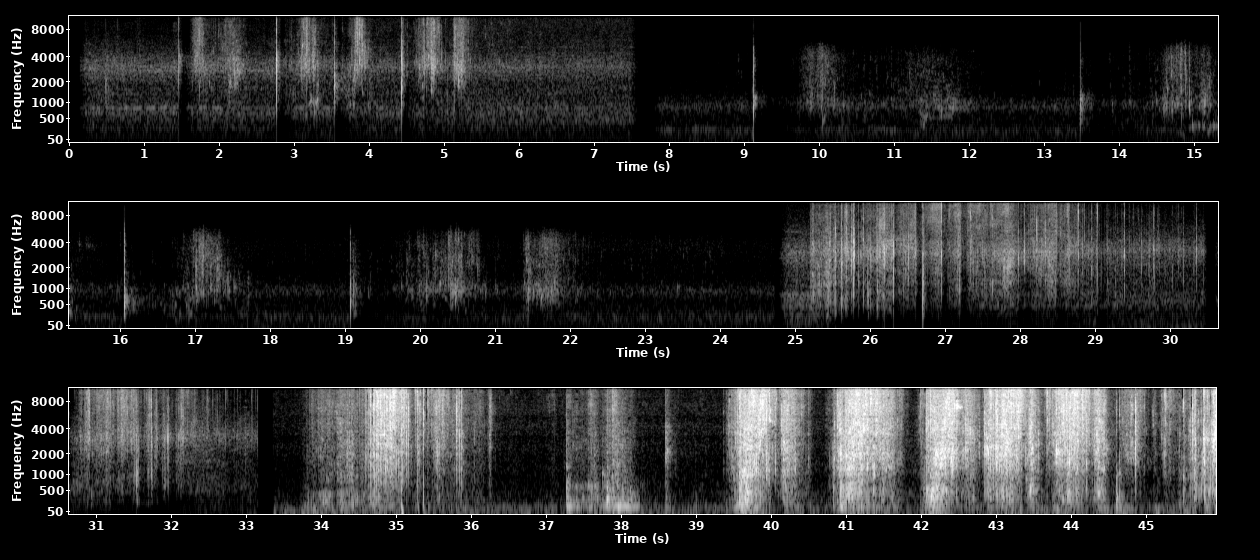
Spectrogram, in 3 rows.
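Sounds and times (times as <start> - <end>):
liquid splashing: 1.6 - 5.5
tyre crushing brittle material: 25.0 - 36.4, 39.4 - 45.9
rubber gloves bursting: 25.2 - 36.4, 39.4 - 45.9.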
